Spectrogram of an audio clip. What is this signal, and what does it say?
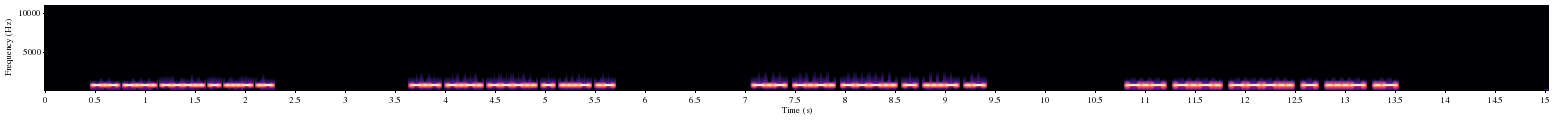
Morse code, heard as a keyed tone, about 39 wpm, 700 Hz. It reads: KC8TVA KC8TVA KC8TVA KC8TVA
